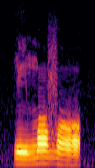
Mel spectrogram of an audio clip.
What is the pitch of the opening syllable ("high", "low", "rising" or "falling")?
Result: low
